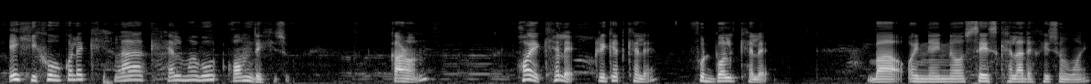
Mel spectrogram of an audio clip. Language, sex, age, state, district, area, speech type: Assamese, male, 18-30, Assam, Dibrugarh, urban, spontaneous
